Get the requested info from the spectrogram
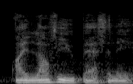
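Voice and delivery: soft, hushed, quiet voice, cracking and breaking. Narrator reads Calder speaking to Bethany, soft with his voice cracking. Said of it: "he says softly, his voice cracking".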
